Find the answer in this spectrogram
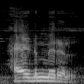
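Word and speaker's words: admiral: Next है एडमिरल, AD पर stress है।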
